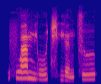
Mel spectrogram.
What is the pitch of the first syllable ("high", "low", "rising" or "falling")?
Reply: high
